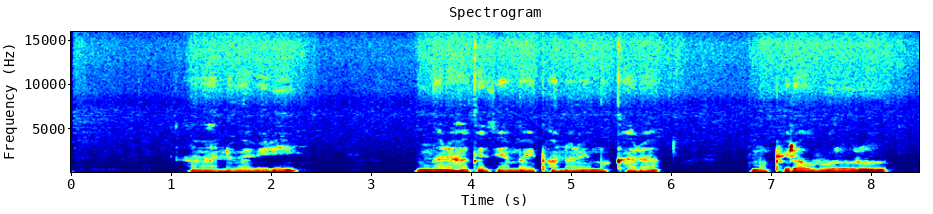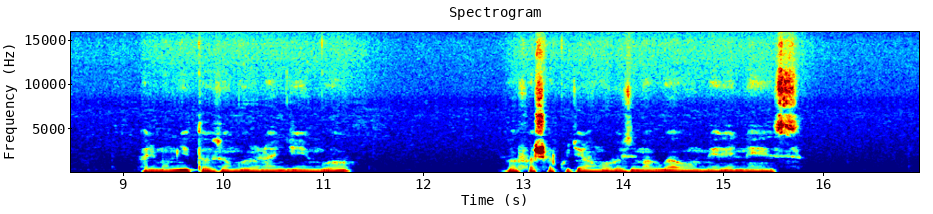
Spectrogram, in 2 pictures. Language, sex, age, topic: Kinyarwanda, female, 25-35, health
